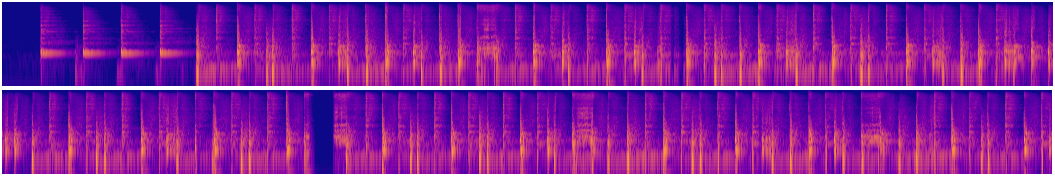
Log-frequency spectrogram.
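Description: Drum beat for dancing: four evenly spaced count-in strokes, then a steady drum-kit rhythm with snare and bass drum that runs on. The sound cuts out for a moment about twenty seconds in.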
